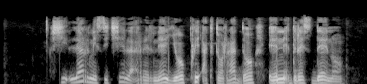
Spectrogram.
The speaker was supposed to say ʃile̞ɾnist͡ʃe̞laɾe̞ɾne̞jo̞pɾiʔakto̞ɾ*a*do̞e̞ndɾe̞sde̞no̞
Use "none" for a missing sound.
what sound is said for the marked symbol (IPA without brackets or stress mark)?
a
